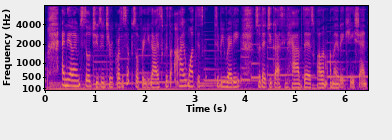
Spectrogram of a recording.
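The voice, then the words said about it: Strained, worn-out voice. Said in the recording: “as you can tell by my voice, I am not coming at you with my finest voice... screaming my lungs out. So I don't have the best vocal cords right now.”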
